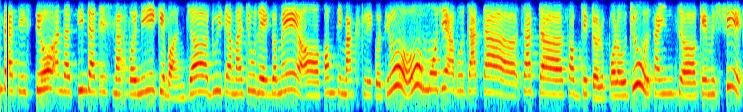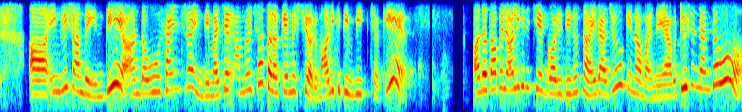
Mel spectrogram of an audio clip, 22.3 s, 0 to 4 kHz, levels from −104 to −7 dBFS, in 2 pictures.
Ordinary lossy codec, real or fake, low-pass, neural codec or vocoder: Opus, 24 kbps; real; 3.6 kHz; none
